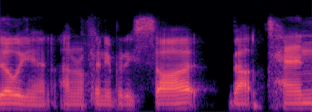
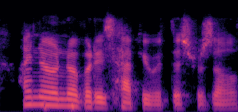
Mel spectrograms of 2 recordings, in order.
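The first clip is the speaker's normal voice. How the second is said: imitated flat, monotone delivery. Speaker mimics an interviewed player after her match: mocking her monotone. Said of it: "She was just like so monotone".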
